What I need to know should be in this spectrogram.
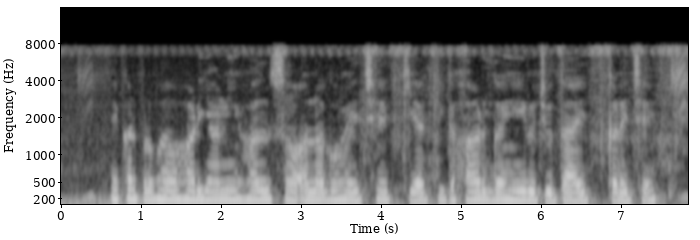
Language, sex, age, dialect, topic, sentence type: Maithili, male, 18-24, Eastern / Thethi, agriculture, statement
